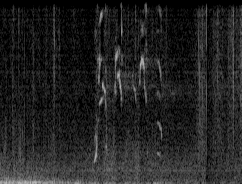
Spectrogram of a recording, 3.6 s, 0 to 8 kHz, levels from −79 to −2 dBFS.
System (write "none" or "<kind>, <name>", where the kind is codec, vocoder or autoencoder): vocoder, BigVGAN v2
